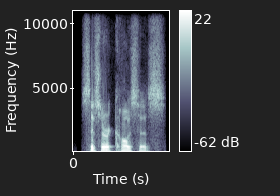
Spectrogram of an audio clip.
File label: "syssarcosis", American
